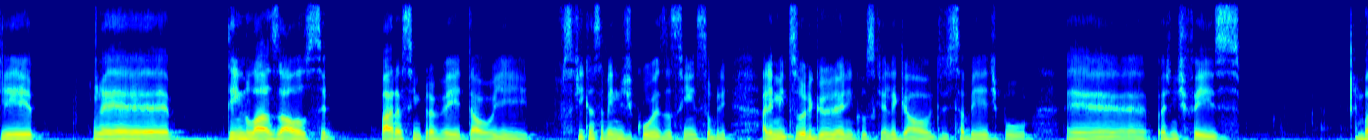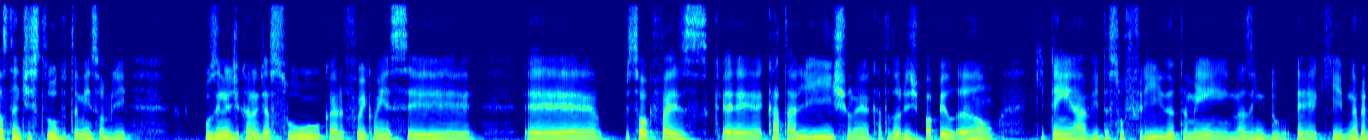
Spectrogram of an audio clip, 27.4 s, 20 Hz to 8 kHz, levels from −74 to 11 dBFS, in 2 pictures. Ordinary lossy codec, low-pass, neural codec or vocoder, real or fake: none; none; codec, 16 kHz, 4 kbps, FreqCodec, larger model; fake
